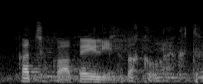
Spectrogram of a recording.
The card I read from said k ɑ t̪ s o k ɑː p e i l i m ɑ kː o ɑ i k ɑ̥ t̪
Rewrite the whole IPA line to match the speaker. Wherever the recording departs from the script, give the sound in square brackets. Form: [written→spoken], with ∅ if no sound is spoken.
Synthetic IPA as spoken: k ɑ t̪ s o k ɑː p e i l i [m→n] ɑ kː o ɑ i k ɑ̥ t̪

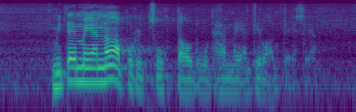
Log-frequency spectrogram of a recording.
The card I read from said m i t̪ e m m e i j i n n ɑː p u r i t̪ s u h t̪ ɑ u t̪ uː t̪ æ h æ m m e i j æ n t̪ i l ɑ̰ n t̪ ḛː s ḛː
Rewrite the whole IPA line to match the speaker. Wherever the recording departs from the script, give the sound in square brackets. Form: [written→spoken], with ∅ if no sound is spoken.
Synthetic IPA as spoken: m i t̪ e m m e i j [i→æ] n n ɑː p u r i t̪ s u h t̪ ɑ u t̪ uː t̪ æ h æ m m e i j æ n t̪ i l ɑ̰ n t̪ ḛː s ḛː

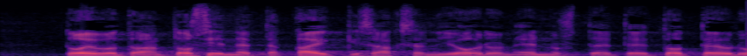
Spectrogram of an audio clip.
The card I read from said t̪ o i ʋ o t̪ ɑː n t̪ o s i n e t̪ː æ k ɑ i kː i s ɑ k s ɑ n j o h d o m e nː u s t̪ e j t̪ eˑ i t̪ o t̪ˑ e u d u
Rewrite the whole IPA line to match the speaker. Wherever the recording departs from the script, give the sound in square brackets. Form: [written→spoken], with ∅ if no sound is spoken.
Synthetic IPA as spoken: t̪ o i ʋ o t̪ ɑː n t̪ o s i n e t̪ː æ k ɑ i kː i s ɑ k s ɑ n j o h d o [m→n] e nː u s t̪ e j t̪ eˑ i t̪ o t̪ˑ e u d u

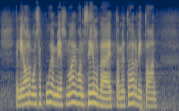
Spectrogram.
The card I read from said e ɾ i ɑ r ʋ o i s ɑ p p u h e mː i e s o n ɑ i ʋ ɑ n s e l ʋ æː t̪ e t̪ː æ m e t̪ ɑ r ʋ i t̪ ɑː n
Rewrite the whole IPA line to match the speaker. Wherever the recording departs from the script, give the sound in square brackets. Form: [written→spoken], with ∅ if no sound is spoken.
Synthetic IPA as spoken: e [ɾ→l] i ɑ r ʋ o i s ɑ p p u h e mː i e s o n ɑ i ʋ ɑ n s e l ʋ æː [t̪→∅] e t̪ː æ m e t̪ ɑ r ʋ i t̪ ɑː n

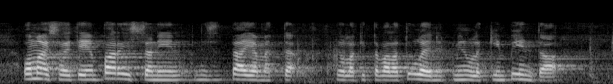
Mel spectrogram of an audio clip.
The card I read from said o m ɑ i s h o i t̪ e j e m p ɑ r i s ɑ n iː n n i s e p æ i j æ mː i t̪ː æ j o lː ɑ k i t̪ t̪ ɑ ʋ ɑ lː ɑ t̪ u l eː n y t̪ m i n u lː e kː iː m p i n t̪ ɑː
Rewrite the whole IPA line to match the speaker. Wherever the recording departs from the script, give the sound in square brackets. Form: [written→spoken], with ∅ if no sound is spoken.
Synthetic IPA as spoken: o m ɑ i s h o i t̪ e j e m p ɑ r i [s→sː] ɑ n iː n n i s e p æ i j æ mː [i→æ] t̪ː æ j o lː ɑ k i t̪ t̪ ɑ ʋ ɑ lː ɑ t̪ u l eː n y t̪ m i n u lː e kː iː m p i n t̪ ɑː

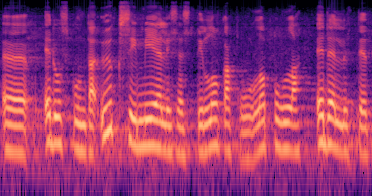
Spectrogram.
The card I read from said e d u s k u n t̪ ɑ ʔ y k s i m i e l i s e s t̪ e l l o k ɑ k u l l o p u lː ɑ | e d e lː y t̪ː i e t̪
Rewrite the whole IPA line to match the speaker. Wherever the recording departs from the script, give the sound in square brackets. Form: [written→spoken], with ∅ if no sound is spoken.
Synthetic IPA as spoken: e d u s k u n t̪ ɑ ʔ y k s i m i e l i s e s t̪ [e→i] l l o k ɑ k [u→uː] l l o p u lː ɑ | e d e lː y t̪ː i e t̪

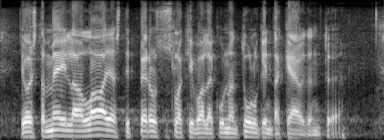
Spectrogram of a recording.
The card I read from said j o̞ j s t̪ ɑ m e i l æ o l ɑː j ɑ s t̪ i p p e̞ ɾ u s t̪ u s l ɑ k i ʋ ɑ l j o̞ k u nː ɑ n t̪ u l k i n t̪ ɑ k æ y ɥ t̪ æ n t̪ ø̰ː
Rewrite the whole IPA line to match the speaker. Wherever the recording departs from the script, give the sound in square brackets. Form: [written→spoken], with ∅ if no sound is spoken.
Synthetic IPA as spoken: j o̞ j s t̪ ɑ m e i [l→lː] æ o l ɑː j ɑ s t̪ i p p e̞ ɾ u s t̪ u s l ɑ k i ʋ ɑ l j o̞ k u nː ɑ n t̪ u l k i n t̪ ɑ k æ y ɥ t̪ æ n t̪ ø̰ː

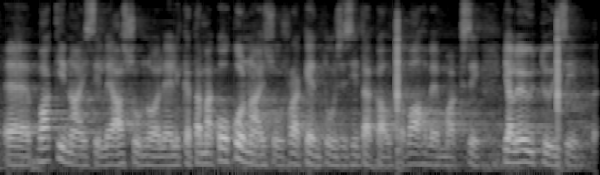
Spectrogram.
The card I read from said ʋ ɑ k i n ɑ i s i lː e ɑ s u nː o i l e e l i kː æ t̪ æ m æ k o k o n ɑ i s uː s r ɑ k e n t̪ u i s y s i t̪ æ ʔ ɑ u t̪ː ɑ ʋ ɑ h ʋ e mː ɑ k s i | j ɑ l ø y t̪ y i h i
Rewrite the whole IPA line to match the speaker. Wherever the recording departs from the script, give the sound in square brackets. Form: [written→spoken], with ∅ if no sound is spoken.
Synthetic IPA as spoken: ʋ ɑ k i n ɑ i s i lː e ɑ s u nː o i l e e l i kː æ t̪ æ m æ k o k o n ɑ i s uː s r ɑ k e n t̪ u i s [y→i] s i t̪ æ [ʔ→k] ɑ u t̪ː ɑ ʋ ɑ h ʋ e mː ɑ k s i | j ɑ l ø y t̪ y i [h→s] i

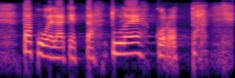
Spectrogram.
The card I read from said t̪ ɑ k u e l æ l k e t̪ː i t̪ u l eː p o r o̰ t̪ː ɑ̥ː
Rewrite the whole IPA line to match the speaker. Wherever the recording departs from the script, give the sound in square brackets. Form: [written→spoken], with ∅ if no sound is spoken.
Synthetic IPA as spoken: t̪ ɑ k u e l æ [l→∅] k e t̪ː [i→æ] t̪ u l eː [p→k] o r o̰ t̪ː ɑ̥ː

